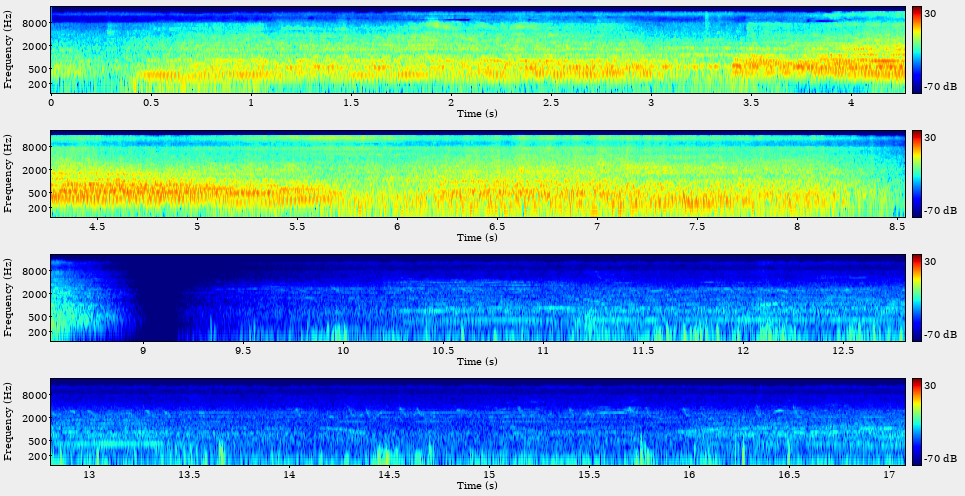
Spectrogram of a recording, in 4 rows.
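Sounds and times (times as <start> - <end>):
locomotive air horn blasts: 0.0 - 6.4, 10.2 - 13.6, 16.0 - 17.0.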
